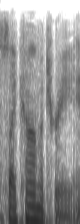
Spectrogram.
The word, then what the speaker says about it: psychometry: I think, is it psychosymmetry? Is that what when you touch something, is that what it's called? – Yeah, it's called psychometry. And psychometry, I always say it wrong.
